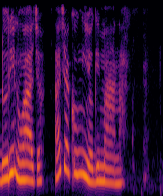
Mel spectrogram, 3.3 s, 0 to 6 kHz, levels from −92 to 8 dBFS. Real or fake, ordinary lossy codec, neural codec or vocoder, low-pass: fake; none; codec, 16 kHz, 16 kbps, FunCodec, trained on Chinese and English, 50 frames a second; 5.4 kHz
